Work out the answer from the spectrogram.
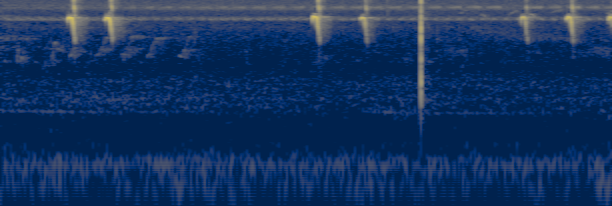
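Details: Faint, shrill, very high single notes of a blue-crowned hanging parrot luring wild birds at Port Baru, scattered at irregular gaps, with one sharp click midway and steady background hiss.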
